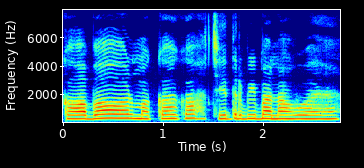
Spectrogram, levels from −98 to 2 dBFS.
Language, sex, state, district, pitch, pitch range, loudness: Hindi, female, Jharkhand, Palamu, 260 Hz, 255-275 Hz, -16 LUFS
